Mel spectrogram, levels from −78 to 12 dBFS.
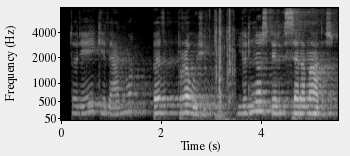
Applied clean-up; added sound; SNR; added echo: none; Microwave oven; 9 dB; reverberation time 2.0 s.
